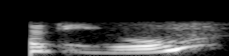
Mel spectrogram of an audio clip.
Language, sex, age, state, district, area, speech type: Sanskrit, female, 30-45, Maharashtra, Nagpur, urban, conversation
